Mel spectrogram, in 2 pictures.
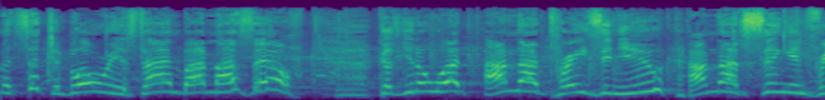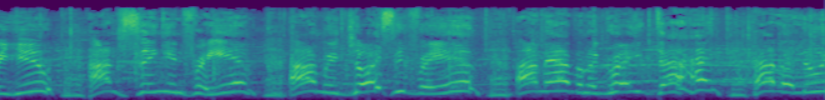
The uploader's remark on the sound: is from the Sunday service on December 17, 2023 at Harvest Bible Church in Stockton, California.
